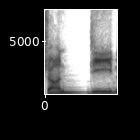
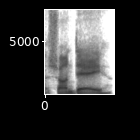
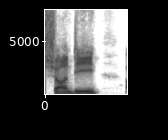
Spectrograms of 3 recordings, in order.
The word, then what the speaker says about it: Chaundee: Chaundee Brown, and that is pronounced Chaundee, not Chaundee. I had that mistake and I looked it up. It's Chaundee.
